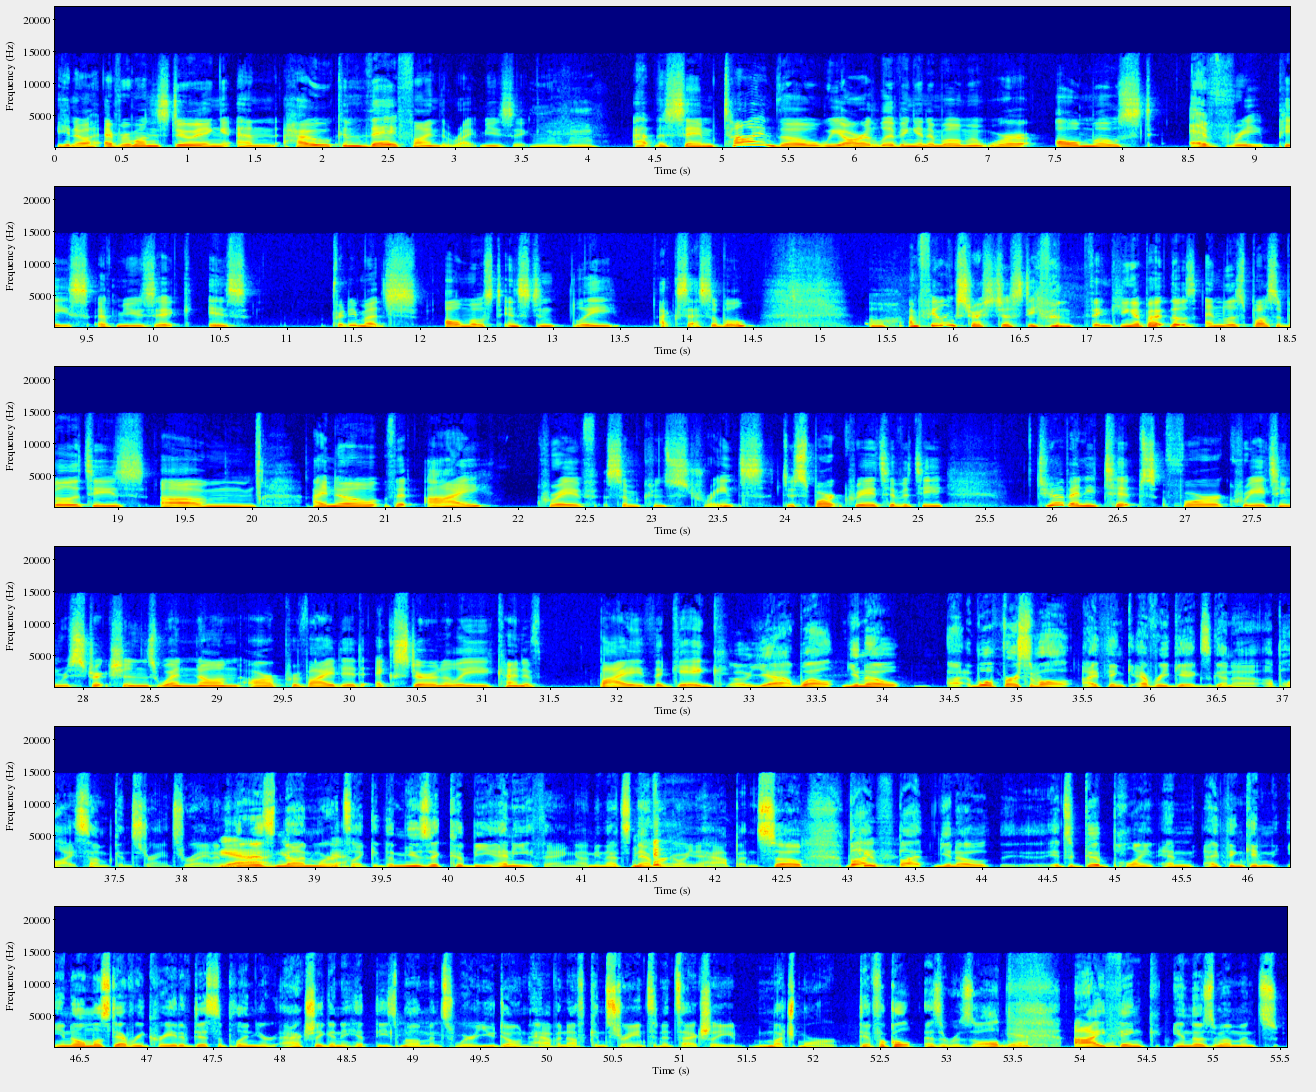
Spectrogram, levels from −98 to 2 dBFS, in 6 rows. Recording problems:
none

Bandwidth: 14.5 kHz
